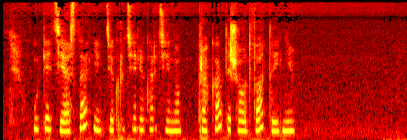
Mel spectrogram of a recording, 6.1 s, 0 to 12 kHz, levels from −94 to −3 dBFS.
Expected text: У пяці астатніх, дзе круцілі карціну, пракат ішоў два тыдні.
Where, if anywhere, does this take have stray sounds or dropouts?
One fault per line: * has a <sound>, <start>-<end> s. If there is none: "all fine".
all fine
